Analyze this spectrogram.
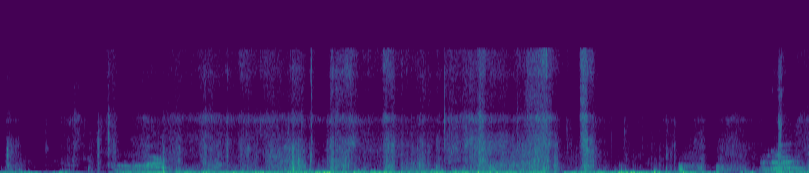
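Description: A plastic sled scrapes over packed snow.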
